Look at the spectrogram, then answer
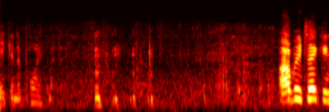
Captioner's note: Monty chuckles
